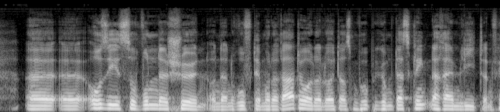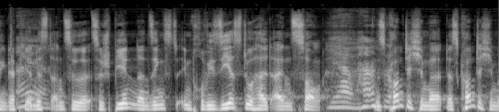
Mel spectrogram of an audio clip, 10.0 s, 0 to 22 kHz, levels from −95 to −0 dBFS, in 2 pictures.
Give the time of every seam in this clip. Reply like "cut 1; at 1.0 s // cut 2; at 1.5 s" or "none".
cut 1; at 5.9 s

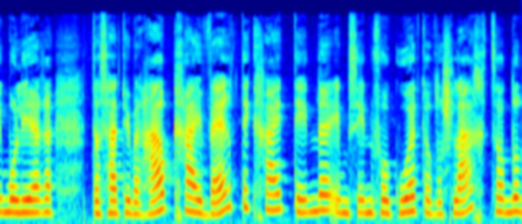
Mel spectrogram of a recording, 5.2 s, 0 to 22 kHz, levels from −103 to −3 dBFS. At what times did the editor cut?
none

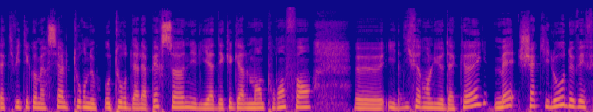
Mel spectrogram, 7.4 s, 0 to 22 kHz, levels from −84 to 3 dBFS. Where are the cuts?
cut 1; at 1.2 s // cut 2; at 1.6 s // cut 3; at 2.8 s // cut 4; at 5.0 s

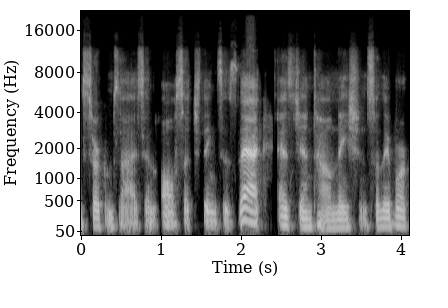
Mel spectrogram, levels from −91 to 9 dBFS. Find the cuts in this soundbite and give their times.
cut 1; at 2.4 s

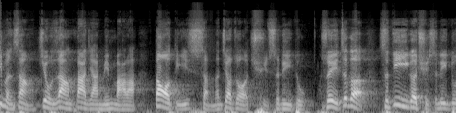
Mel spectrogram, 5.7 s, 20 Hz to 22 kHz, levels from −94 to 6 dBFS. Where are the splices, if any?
cut 1; at 3.9 s

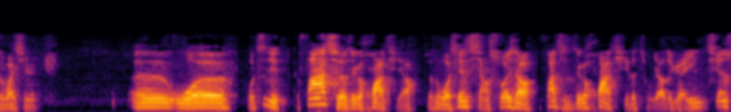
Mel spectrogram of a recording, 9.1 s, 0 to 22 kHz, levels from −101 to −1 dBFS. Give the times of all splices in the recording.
cut 1; at 3.0 s // cut 2; at 3.6 s // cut 3; at 6.7 s

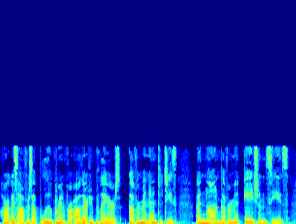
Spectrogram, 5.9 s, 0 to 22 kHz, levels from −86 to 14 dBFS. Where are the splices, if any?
cut 1; at 1.8 s

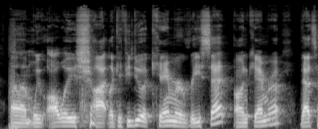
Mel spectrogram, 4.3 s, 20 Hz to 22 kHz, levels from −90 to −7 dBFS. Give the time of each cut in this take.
cut 1; at 3.3 s

